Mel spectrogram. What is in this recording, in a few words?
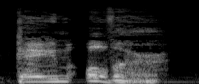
battle narrator "game over"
